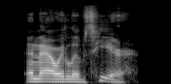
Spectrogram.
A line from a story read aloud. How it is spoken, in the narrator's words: said Foster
